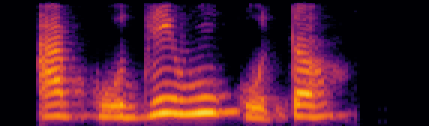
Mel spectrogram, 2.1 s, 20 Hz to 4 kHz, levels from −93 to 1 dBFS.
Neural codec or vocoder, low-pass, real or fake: codec, 24 kHz, 0.9 kbps, WavTokenizer, small release; 3.6 kHz; fake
